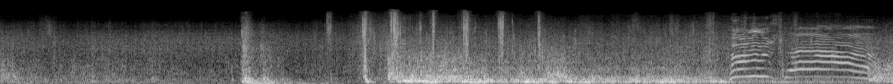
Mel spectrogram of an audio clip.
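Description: Thunder in a stormy TV period drama, with sharp cracks around the third and fourth seconds followed by a long, loud rolling rumble, and a voice briefly calling out near the end.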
